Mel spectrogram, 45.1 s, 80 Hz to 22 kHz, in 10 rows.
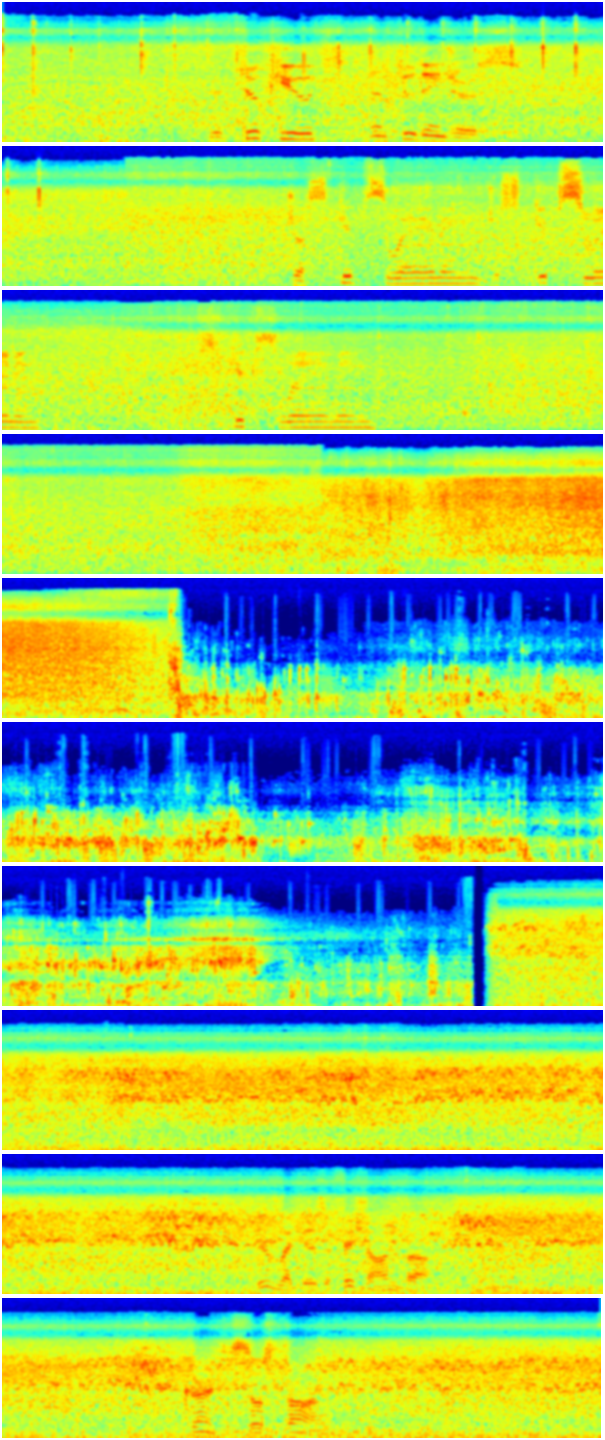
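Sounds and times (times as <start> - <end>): surf washing over sand: 0.0 - 20.1
muffled underwater surf: 0.0 - 45.0.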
